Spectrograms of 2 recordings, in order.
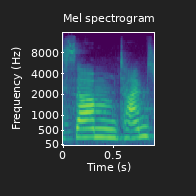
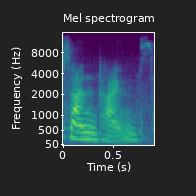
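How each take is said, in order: First: The M sounds are made with closed lips. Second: The M sounds are made without closing lips. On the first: The speaker calls it right. "quiero ver los labios juntos" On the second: The speaker calls it wrong. "no sometimes"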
